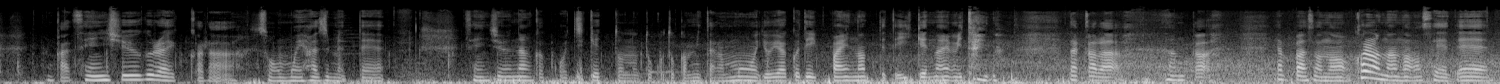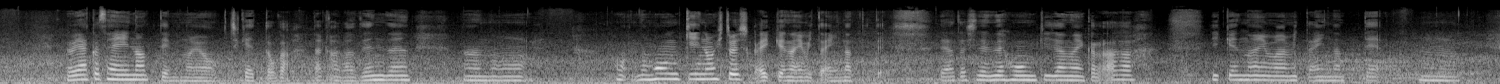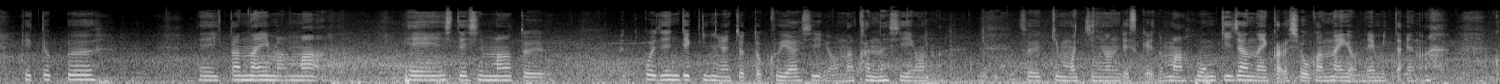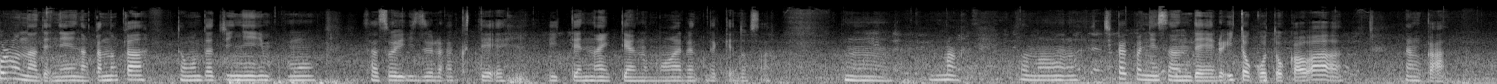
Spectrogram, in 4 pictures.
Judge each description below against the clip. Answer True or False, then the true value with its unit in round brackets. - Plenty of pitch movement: False (3.1 semitones)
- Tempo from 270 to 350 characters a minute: True (280 characters per minute)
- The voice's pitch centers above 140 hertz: True (185 Hz)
